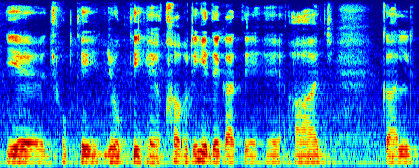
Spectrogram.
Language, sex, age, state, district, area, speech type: Urdu, male, 30-45, Delhi, North East Delhi, urban, spontaneous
